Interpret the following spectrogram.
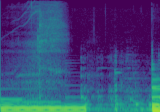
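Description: Electric guitar in drop D tuning: low notes ring, with a short scrape of fingers on the strings about half a second in. The notes are cut off about a second in, and a new chord is struck just before the end.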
